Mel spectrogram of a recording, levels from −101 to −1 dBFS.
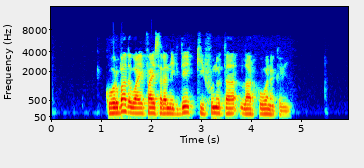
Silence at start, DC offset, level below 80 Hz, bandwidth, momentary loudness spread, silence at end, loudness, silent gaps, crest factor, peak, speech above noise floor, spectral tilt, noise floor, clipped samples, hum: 1.1 s; under 0.1%; -56 dBFS; 6.8 kHz; 12 LU; 1.15 s; -15 LUFS; none; 16 dB; 0 dBFS; 69 dB; -8.5 dB/octave; -83 dBFS; under 0.1%; none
